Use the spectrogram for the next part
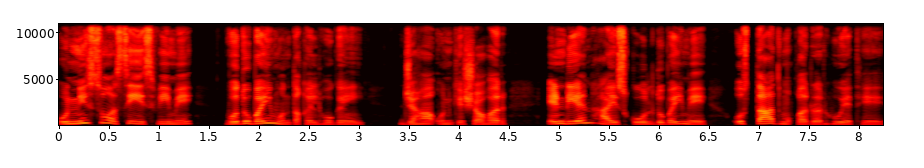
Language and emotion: Urdu, neutral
